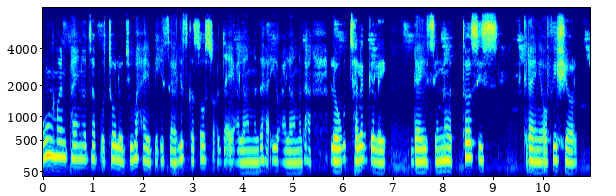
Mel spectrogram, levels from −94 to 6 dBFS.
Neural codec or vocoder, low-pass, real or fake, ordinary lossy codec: none; 7.2 kHz; real; none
